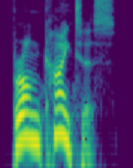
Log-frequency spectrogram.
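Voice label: "bronchitis", British English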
